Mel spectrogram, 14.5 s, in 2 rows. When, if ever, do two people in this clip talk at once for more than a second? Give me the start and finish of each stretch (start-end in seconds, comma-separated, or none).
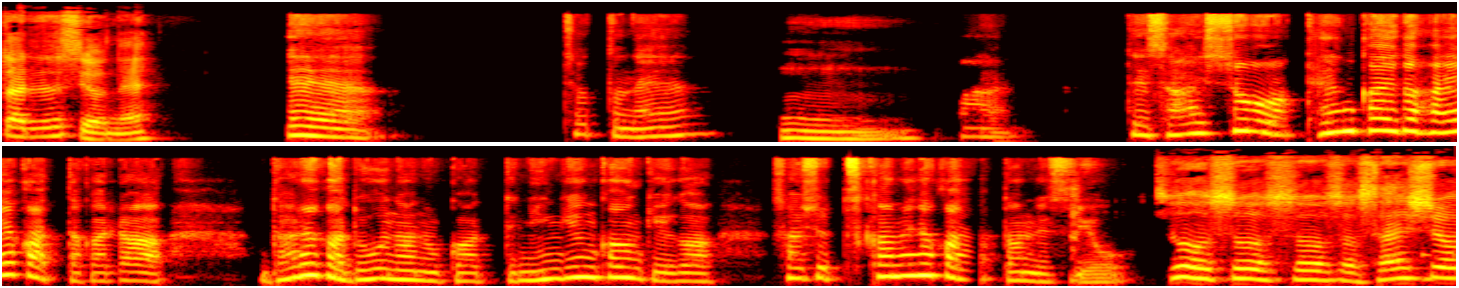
none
